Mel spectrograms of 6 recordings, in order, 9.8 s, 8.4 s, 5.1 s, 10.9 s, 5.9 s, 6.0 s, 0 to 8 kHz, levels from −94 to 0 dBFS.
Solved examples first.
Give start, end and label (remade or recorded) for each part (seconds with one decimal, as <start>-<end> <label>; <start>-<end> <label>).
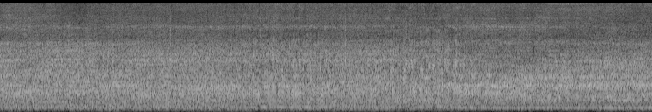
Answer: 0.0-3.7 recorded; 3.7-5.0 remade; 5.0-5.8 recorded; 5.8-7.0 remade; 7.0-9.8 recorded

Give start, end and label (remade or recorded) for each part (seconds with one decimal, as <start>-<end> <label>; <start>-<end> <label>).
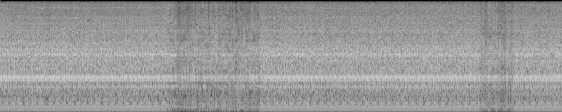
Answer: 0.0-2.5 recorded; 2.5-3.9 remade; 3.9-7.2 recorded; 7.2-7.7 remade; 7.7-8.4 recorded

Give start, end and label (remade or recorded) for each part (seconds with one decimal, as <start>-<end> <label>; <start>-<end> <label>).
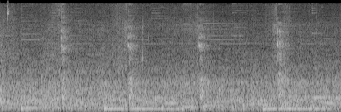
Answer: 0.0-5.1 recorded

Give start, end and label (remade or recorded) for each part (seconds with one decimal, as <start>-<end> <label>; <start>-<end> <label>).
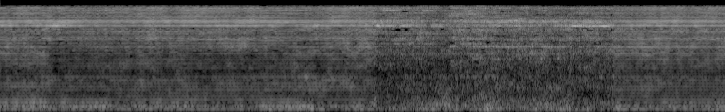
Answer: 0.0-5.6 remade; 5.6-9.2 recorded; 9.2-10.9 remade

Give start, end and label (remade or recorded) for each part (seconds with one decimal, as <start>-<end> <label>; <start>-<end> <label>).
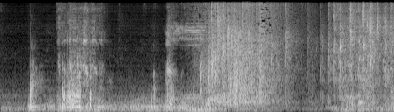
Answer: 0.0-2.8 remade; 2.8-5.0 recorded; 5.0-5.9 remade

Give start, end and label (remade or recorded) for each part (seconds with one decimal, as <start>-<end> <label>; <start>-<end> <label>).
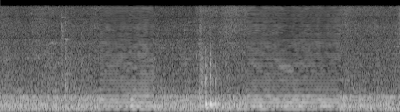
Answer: 0.0-1.5 recorded; 1.5-2.3 remade; 2.3-3.7 recorded; 3.7-5.1 remade; 5.1-6.0 recorded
